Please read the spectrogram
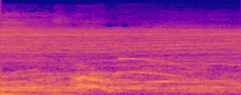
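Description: Live rock band playing, with a lead line that slides up and down in pitch over the band.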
